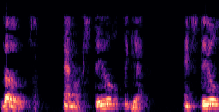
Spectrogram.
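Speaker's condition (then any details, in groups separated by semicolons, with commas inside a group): No condition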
